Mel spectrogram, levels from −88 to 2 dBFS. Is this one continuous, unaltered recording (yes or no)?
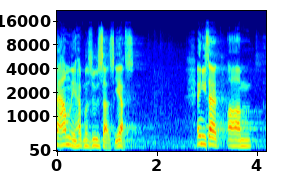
no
